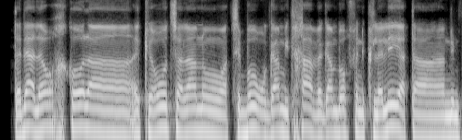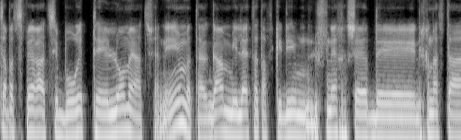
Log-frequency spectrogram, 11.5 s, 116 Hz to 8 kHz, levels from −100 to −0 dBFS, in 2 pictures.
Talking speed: 140 wpm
